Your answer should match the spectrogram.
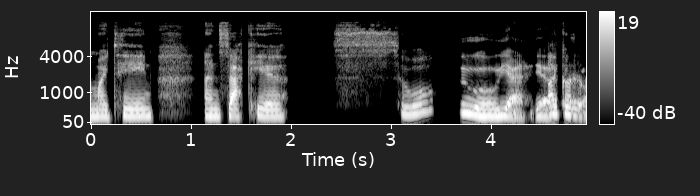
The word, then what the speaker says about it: Sewell: Sewell, yeah. I got it right. Great. As someone with a name that is not pronounced in English as it's spelt, I always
